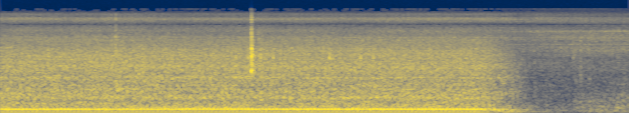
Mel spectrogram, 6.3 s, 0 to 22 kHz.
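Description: Mercedes S600's rebuilt M120 V12 idling steadily, then switched off about five seconds in, the sound dying away within half a second. The engine runs on all cylinders but lacks power.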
